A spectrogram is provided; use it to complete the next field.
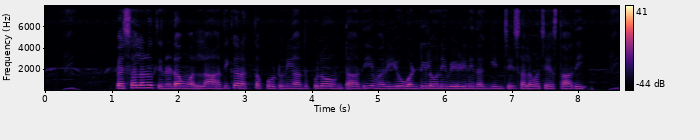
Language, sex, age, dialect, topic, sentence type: Telugu, female, 31-35, Southern, agriculture, statement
